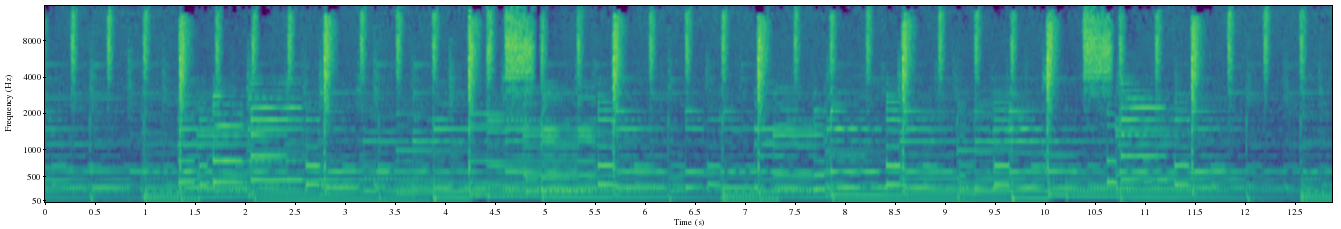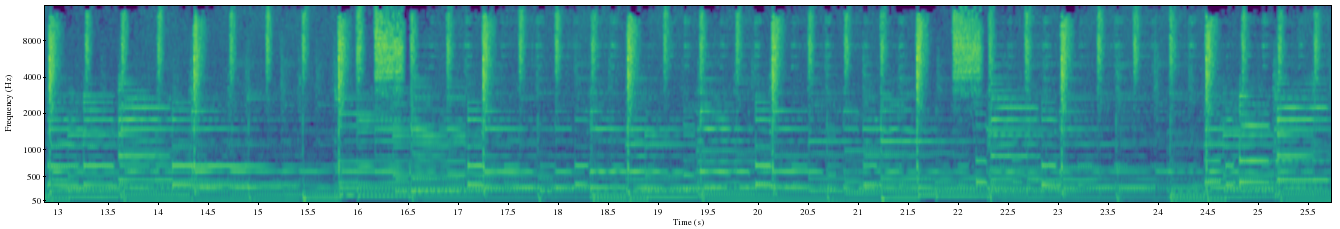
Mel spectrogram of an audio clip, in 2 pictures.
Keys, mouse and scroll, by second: 3.6 click, 6.5 click, 13.3-14.9 typing, 15.4 click, 18.7-22.9 drag.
